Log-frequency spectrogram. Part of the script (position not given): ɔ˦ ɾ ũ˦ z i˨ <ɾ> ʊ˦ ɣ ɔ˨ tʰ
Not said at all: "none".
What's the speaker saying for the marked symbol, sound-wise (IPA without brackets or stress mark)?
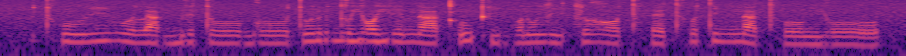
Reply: t͡s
